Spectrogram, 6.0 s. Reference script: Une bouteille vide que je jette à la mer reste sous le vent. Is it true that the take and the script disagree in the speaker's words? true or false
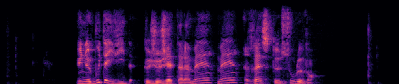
true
